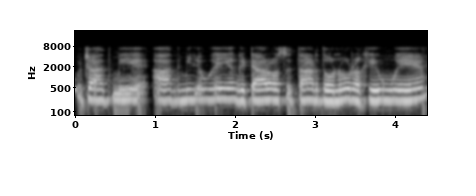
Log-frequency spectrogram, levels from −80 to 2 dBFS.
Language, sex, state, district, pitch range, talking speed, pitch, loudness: Hindi, female, Maharashtra, Mumbai Suburban, 210-225 Hz, 190 wpm, 215 Hz, -17 LUFS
